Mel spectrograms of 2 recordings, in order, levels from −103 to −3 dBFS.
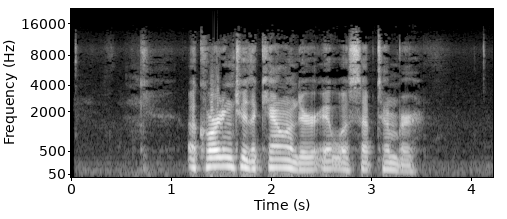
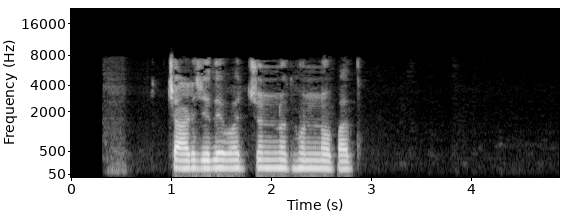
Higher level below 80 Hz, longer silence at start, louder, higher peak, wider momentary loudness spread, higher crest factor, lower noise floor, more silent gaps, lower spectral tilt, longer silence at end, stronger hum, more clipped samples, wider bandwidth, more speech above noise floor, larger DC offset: first, -52 dBFS vs -58 dBFS; second, 0.7 s vs 0.95 s; first, -15 LUFS vs -18 LUFS; about the same, 0 dBFS vs -2 dBFS; first, 23 LU vs 7 LU; about the same, 18 dB vs 20 dB; second, -56 dBFS vs -81 dBFS; neither; second, -4.5 dB/octave vs -6 dB/octave; second, 0.75 s vs 2.05 s; neither; neither; first, 14.5 kHz vs 8 kHz; second, 41 dB vs 64 dB; neither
